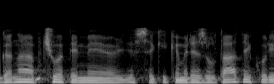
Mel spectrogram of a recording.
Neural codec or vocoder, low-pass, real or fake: none; 5.4 kHz; real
